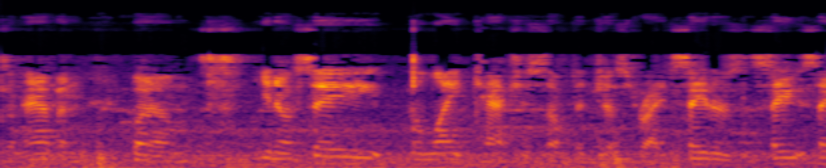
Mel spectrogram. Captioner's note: sniffs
